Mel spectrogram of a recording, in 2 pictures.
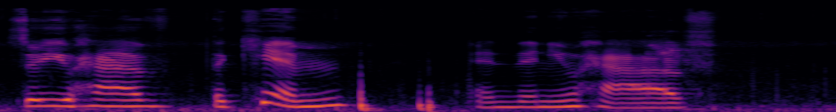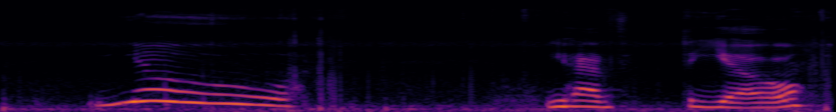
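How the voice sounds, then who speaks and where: A woman's voice: medium pitch, fairly even intonation, slow pace, background noise. A woman vlogging in a casual, rambling way, often breaking off mid-sentence as she explains Korean writing. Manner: rambling, self-interrupting, chatty.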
